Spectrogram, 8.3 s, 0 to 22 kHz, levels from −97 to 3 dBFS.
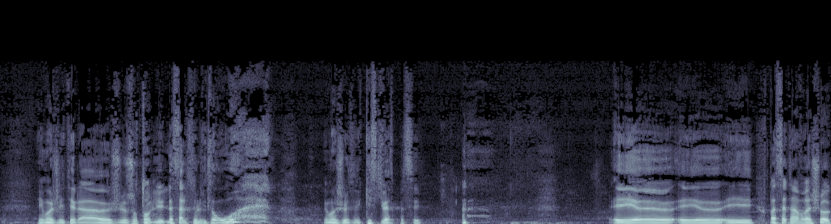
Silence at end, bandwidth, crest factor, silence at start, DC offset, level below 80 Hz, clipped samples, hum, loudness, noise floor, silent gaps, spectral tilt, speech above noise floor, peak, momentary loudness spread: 0 s; 15.5 kHz; 18 dB; 0.35 s; under 0.1%; -52 dBFS; under 0.1%; none; -22 LUFS; -52 dBFS; none; -6.5 dB/octave; 31 dB; -4 dBFS; 12 LU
